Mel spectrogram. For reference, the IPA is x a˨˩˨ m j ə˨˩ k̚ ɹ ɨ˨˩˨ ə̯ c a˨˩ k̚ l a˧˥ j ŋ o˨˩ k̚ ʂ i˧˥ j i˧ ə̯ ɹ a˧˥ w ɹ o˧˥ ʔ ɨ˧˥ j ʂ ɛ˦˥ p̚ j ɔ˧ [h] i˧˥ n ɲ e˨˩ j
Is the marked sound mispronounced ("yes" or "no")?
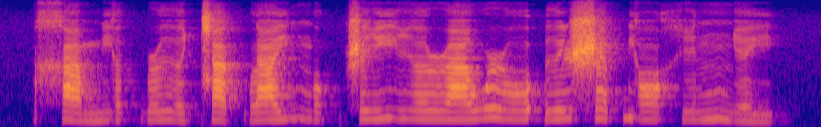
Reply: yes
